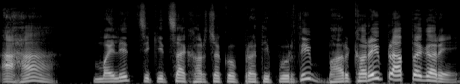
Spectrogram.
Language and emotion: Nepali, happy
